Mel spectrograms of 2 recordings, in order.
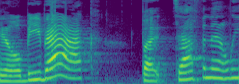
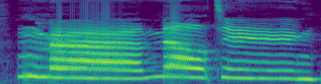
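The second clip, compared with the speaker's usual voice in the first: high, cranky, grumpy, grouchy growl; 5 semitones higher than usual. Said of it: "some good growls in there".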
